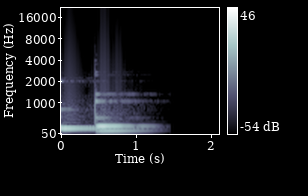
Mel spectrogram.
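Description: The end of a short musical logo jingle of struck, rising notes: one last note, then a final chord about half a second in that rings and fades out within a second.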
